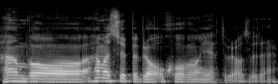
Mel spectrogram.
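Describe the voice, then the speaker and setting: The voice belongs to a man and sits at a medium pitch. Its variation in pitch is ordinary. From Gothenburg, Sweden. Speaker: magician. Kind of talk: casual chat.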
